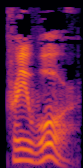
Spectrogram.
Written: prewar

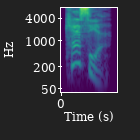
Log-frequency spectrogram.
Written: cassia

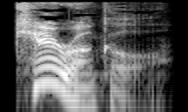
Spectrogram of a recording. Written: caruncle

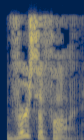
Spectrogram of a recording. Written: versify

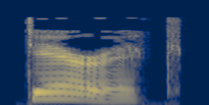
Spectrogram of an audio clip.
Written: derreck

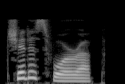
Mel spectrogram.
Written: chittaswarup

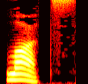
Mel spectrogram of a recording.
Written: lots

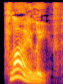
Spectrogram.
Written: flyleaf

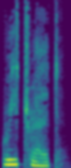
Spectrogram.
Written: retread

